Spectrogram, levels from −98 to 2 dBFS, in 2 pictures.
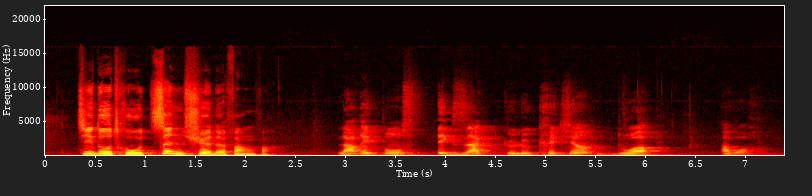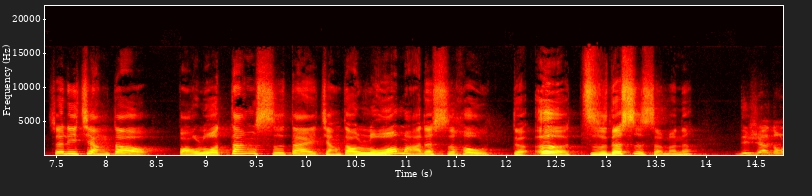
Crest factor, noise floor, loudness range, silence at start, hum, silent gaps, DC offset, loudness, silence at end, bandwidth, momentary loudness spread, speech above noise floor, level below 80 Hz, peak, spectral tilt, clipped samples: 22 dB; -68 dBFS; 15 LU; 0.35 s; none; none; under 0.1%; -26 LUFS; 0 s; 16 kHz; 19 LU; 42 dB; -76 dBFS; -6 dBFS; -4.5 dB/octave; under 0.1%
